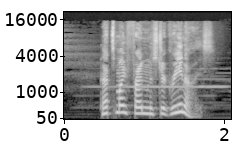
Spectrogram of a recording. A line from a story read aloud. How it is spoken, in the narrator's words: Sam exclaimed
